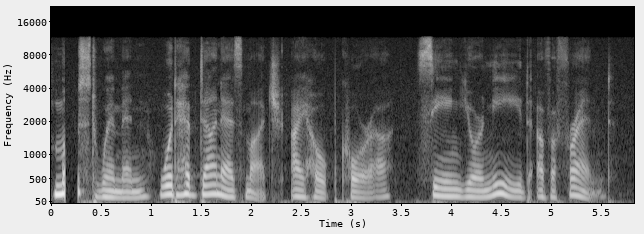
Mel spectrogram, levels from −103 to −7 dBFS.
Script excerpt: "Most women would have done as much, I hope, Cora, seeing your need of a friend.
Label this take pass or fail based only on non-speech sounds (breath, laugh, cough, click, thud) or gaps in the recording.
fail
